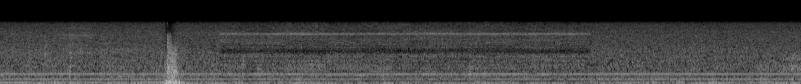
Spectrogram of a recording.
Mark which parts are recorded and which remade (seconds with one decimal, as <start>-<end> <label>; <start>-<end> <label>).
0.0-2.2 recorded; 2.2-5.9 remade; 5.9-8.0 recorded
